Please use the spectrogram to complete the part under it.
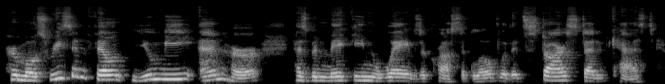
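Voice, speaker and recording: A woman's voice: fairly low pitch, measured pace, dark tone. A woman hosting an interview show, introducing her guest and asking questions. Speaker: interviewer and talk show host.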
